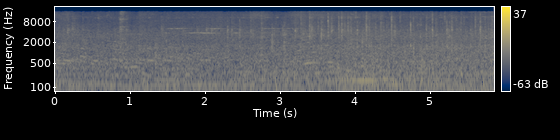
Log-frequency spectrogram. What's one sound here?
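A suitcase's wheels rattle over paving.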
